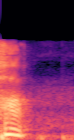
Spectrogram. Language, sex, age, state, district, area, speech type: Gujarati, male, 18-30, Gujarat, Ahmedabad, urban, read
